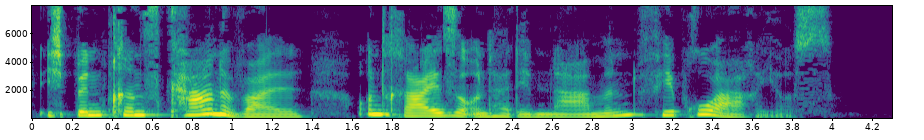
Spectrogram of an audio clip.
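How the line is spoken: Man calling out. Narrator (German): rief der Mann

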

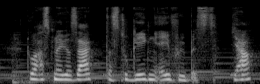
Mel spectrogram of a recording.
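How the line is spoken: Hissed. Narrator (German): zischte

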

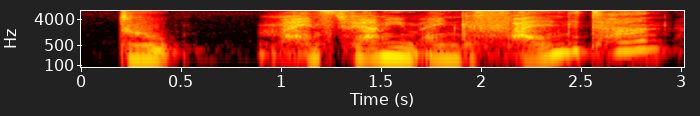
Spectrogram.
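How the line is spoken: Whisper, almost convinced. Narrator (German): flüsterte ich schon fast überzeugt

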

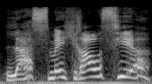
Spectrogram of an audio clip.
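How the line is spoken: Roaring. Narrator (German): brüllte er

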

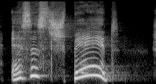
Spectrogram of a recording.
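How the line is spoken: Shouting over music. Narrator (German): schrie Eliza über die Musik hinweg

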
